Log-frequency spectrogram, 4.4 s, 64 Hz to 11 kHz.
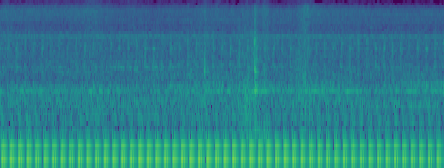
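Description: Honda CRF150L's single-cylinder four-stroke engine running at low revs as the bike creeps along a trail, with an even, rapid chug, about a dozen beats a second. A couple of light clicks sound about two seconds in.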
